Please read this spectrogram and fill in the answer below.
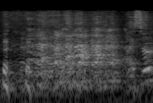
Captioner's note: laughter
